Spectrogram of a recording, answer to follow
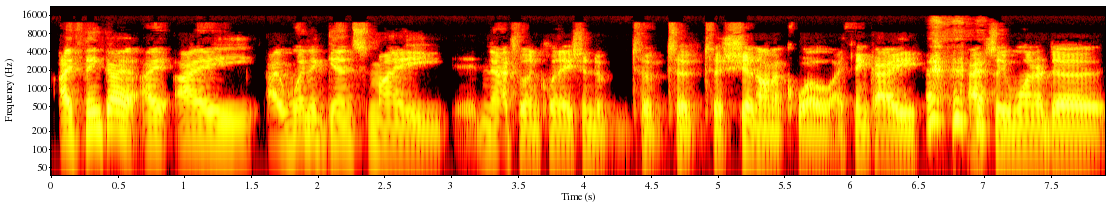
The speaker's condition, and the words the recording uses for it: Stuttering. It's so much around surrounding the task of talking rather than just talking itself.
